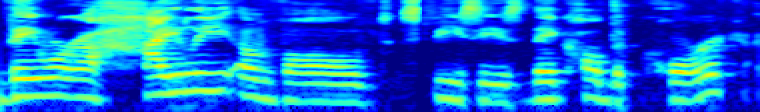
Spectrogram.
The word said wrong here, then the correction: Krork: Excuse me, it's pronounced Krork. K-R-O-R-K.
